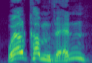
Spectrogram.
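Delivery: high, loud northern watchman's welcome; old watchman. A narrator's reading. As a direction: welcome them as a hearty countryman. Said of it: "the watchman said".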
